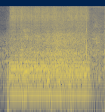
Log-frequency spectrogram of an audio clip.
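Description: A steady, even-pitched buzz lasting about a second and a half, starting and cutting off abruptly, over faint audience laughter.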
